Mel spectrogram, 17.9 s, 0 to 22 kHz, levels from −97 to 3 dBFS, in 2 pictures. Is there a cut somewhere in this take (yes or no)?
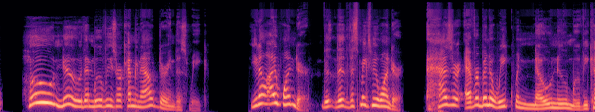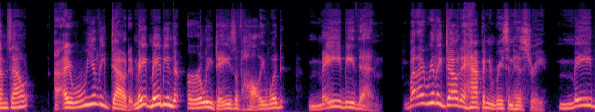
no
